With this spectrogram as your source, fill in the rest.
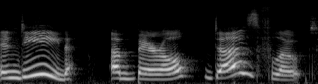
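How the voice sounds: A woman's put-on character voice, high in pitch, with big pitch swings at a very slow pace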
